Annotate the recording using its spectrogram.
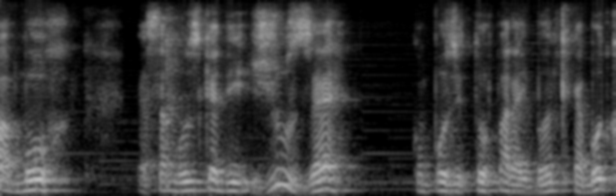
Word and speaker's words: Juze: Esse rei é com H-E-Y. E o artista se chama José, se escreve J-U-Z-E.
